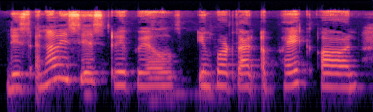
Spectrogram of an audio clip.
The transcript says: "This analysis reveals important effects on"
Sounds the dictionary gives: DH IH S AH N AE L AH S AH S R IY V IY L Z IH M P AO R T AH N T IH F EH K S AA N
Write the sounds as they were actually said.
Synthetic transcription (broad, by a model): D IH S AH N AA L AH S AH S R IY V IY L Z IH M P AO R T AH N T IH P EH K AA N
